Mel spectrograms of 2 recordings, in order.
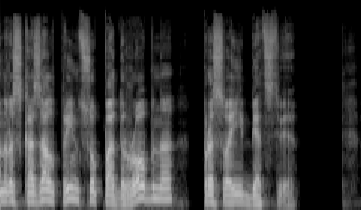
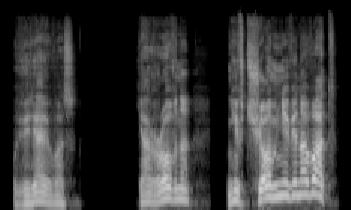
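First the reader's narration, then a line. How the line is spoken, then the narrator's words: Tearful exclamation. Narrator (Russian): воскликнул со слезами в голосе Сайлес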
